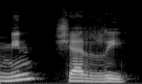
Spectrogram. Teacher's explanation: Kind of hiding and also producing a ghunna sound, a nasal sound, okay? Hiding that sound, and also ghunna.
